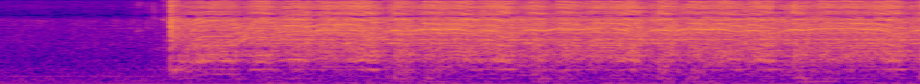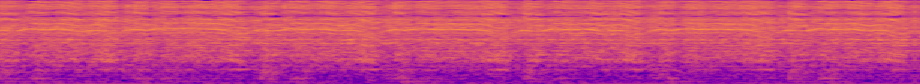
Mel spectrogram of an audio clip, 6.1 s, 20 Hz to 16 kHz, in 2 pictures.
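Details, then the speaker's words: 5.3 LS V8 from a Suburban swapped into a rock crawler, first cranking dry to prime oil with coil packs and fuel pump disconnected: harsh high-pitched screech over rapid cranking; starter squeal, suspected to need a starter spacer. "Probably needs a spacer in the starter. Sounds like"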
